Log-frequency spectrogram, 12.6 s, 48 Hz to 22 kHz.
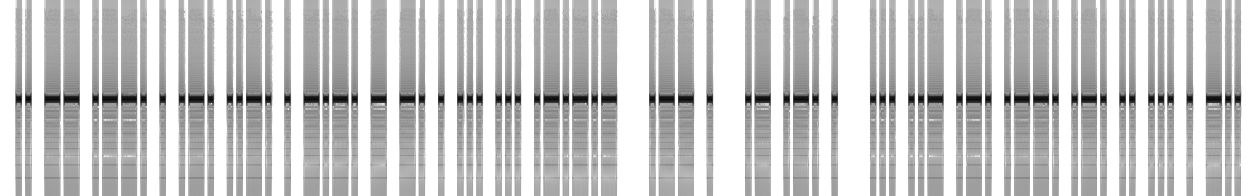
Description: Morse code, heard as a keyed tone, about 25 wpm, 1000 Hz. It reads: IMPERFECTNESS. WE ARE SURPRISED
